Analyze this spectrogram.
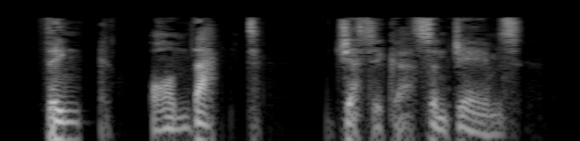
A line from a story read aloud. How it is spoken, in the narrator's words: he whispered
